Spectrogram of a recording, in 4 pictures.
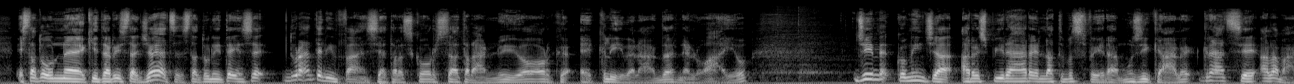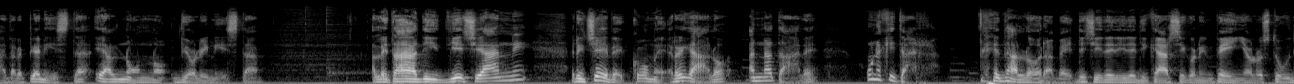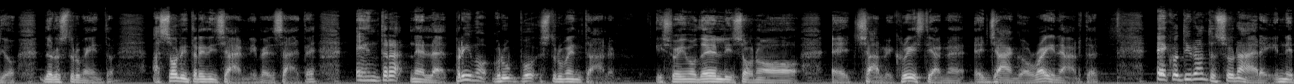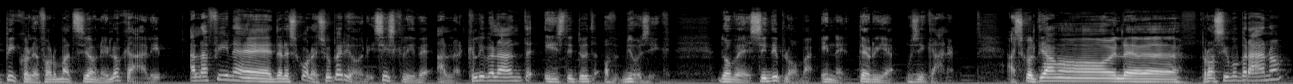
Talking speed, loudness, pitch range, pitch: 120 wpm, -22 LUFS, 105-145 Hz, 120 Hz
